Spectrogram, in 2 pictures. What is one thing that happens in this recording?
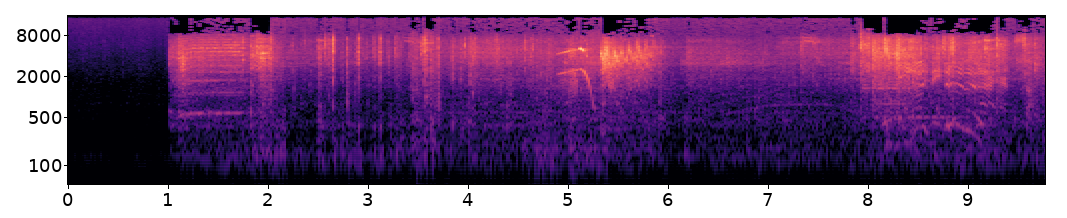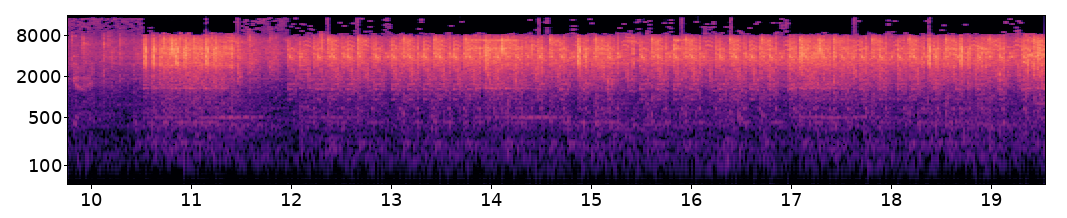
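Video game music plays through a television speaker.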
